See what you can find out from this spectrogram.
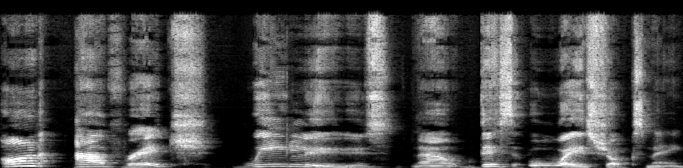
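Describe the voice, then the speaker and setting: This woman's fairly high voice carries vocal fry and very wide pitch swings. She speaks at a very slow pace. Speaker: eyelash extension trainer. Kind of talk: live-streamed tutorial. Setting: Facebook live stream.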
